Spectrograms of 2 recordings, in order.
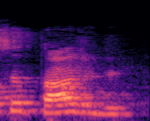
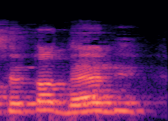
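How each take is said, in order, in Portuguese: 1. O nome termina depois da sílaba 'tad'. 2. O nome termina com uma sílaba 'deb' acrescentada. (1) "aqui a gente fala, na nossa região, a gente fala CETAD" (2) "ali de um certo ponto do Rio de Janeiro para cima, o pessoal fala CETADEB"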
